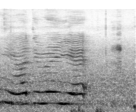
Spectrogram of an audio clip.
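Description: A high-pitched voice drawing out one long word, "ye", at a nearly steady pitch for a little over a second, then stopping.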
